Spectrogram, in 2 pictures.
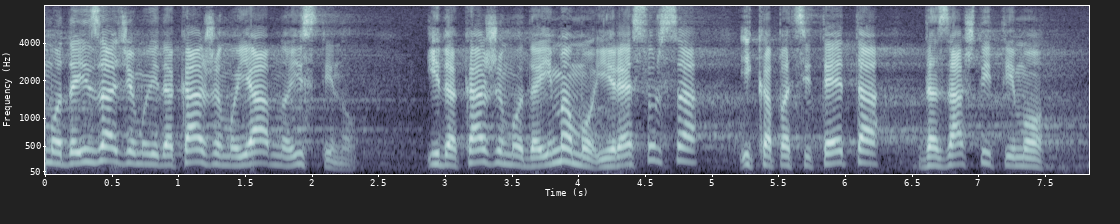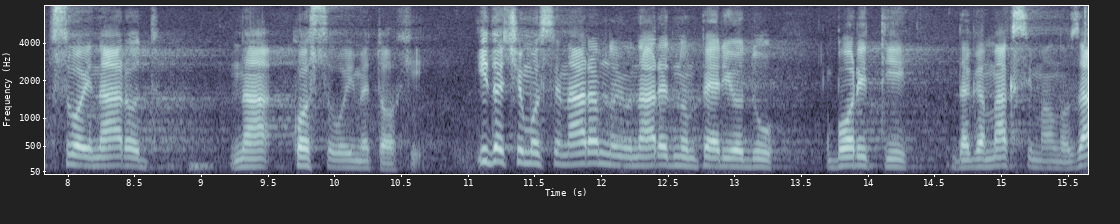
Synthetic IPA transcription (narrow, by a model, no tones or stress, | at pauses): mod̪aizaːd͡ʑe̞mo̞id̪akaːʒe̞mo̞jaːʋno̞ist̪inṵ | id̪akaːʒe̞mo̞d̪aimamo̞iɾe̞suɾsaikapat̪sit̪eːt̪ad̪azaʃt̪it̪imo̞sʋo̞ːjnaːɾo̞d̪nako̞so̞ʋoimet̪o̞̰xḭḭ | id̪at͡ɕe̞mo̞se̞naːɾaʋno̞iunaːɾe̞d̪no̞mpe̞ɾio̞d̪u | bo̞ɾit̪i | d̪aɡamaksimalˠno̞za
